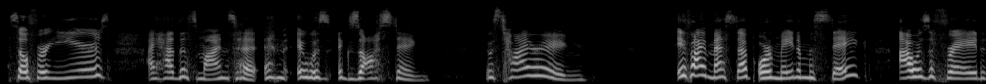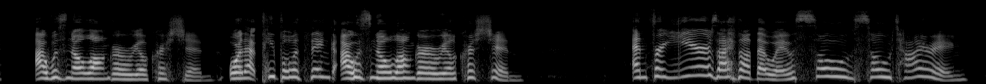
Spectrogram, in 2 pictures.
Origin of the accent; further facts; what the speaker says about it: Canada; accent: Canadian; now in New Zealand; I think I still sound pretty Canadian. But my accent has changed because I am, I am living in New Zealand.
